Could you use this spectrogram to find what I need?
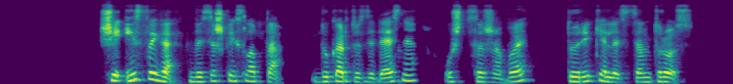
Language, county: Lithuanian, Kaunas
